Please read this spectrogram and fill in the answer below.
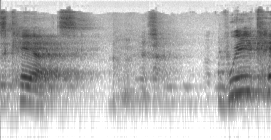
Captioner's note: laughter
